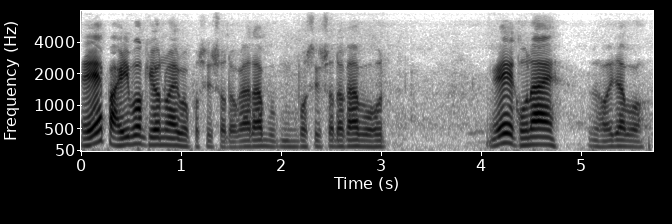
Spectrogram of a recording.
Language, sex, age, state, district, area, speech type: Assamese, male, 30-45, Assam, Biswanath, rural, spontaneous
